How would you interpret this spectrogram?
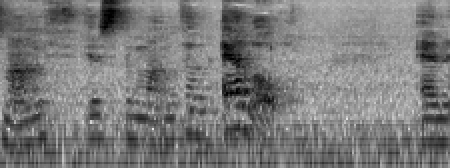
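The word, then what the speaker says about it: Elul: month the previous month is the month of ello and it's spelled in english e l u l and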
